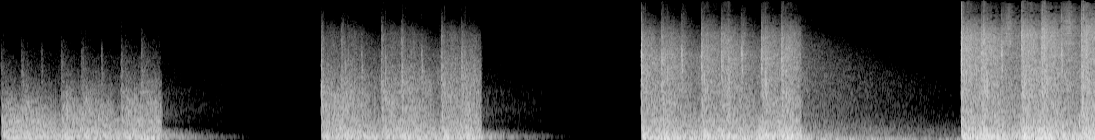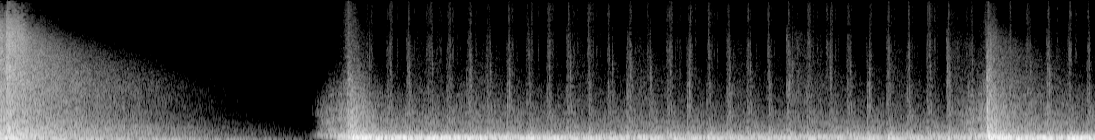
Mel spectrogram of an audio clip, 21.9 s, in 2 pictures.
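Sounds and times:
drums: 0.0s - 2.0s, 3.2s - 5.2s, 6.4s - 8.8s, 9.6s - 12.5s, 14.4s - 21.8s.

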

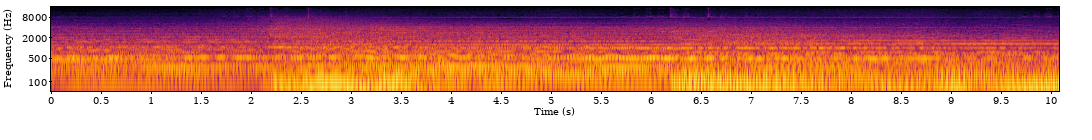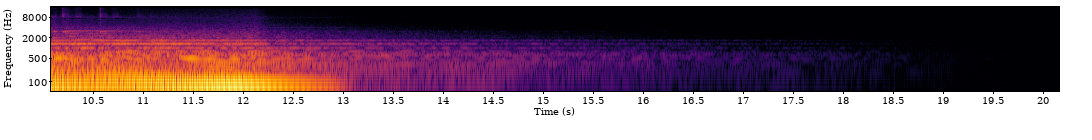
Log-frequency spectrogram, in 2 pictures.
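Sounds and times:
heavy ambient music: 0.0s - 15.8s.

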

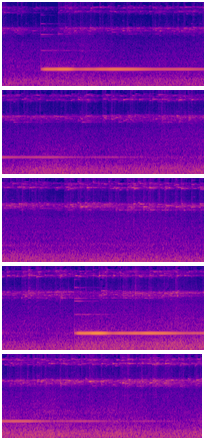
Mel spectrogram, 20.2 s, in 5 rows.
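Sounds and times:
Tibetan singing bowls: 0.0s - 20.1s
bells: 0.0s - 20.1s
wind: 0.0s - 20.1s
gongs: 0.8s - 6.7s, 13.6s - 20.0s.

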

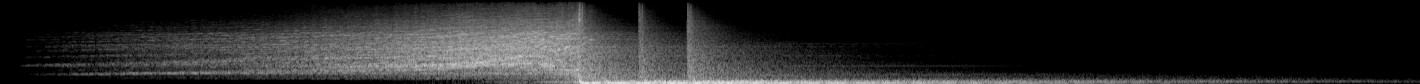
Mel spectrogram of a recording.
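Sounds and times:
epic rising damage impact effect: 4.0s - 12.7s.

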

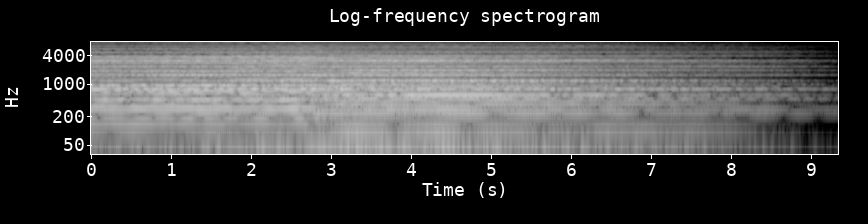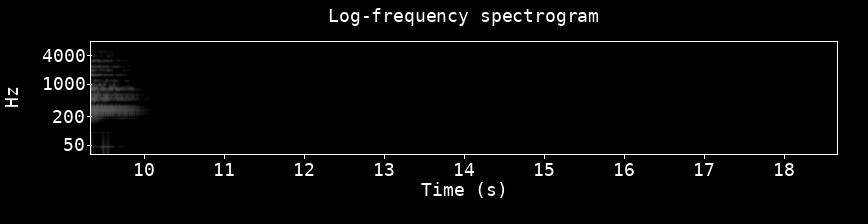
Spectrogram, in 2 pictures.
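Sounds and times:
ambient music: 0.0s - 9.5s.

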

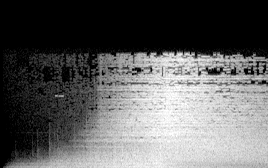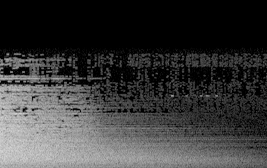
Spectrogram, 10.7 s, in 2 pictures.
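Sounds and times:
big crescendo: 1.5s - 7.9s.

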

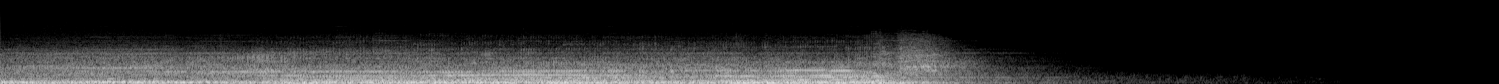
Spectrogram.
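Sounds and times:
subterranean rumbling: 0.0s - 11.4s.

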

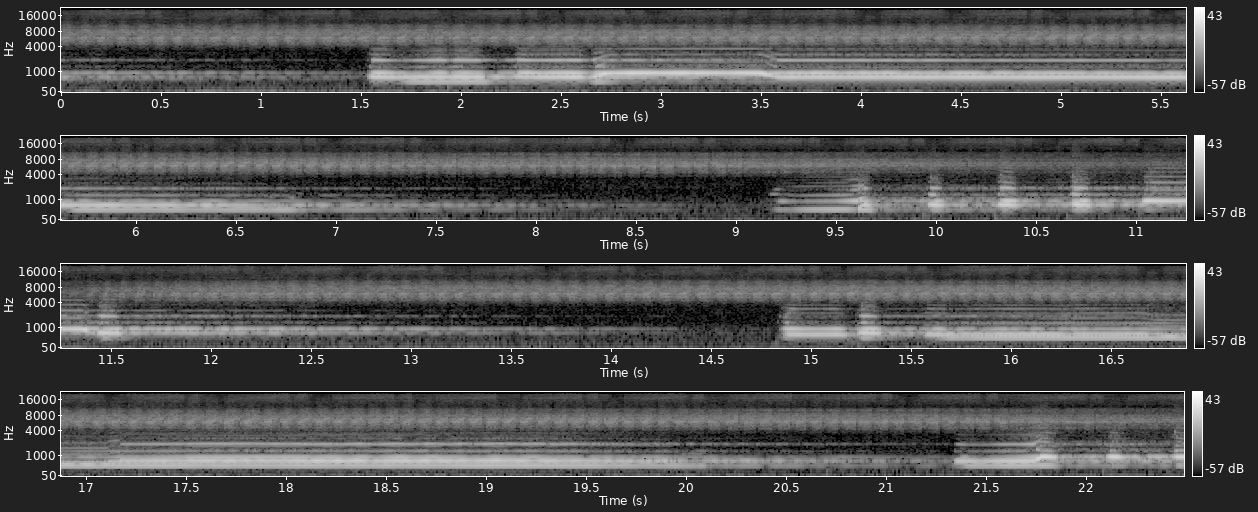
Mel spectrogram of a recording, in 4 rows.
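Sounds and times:
Native American flutes: 0.0s - 0.5s, 1.6s - 7.5s, 9.2s - 13.2s, 14.9s - 22.4s
cicada calling in the evening: 0.0s - 22.4s
sounds of nature: 0.0s - 22.4s.

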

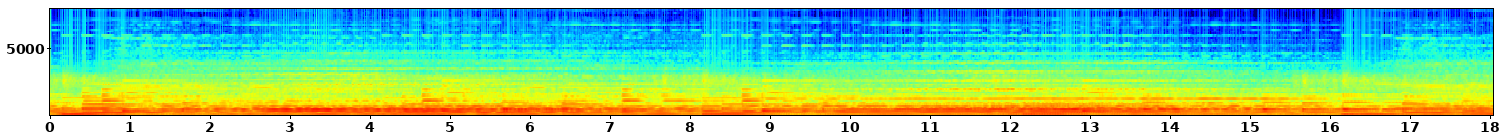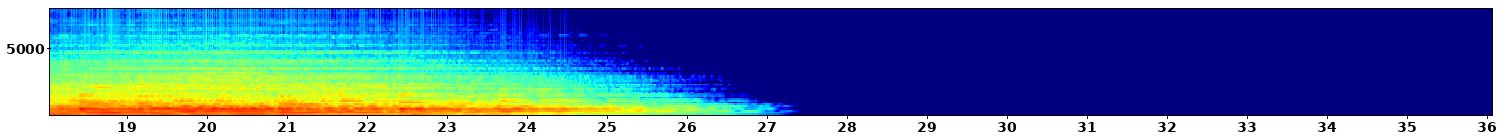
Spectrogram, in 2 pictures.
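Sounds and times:
contentment ambient music: 0.0s - 26.4s.

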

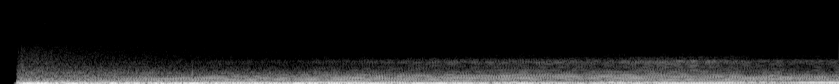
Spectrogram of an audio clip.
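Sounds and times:
booming drone: 0.2s - 8.3s.

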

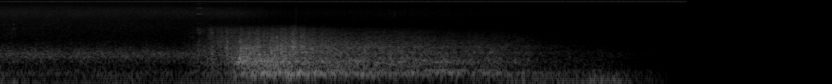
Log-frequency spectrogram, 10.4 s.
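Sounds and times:
thunder on a warm summer evening: 2.6s - 6.8s.

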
